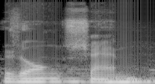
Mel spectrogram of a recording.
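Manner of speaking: ordinary delivery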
